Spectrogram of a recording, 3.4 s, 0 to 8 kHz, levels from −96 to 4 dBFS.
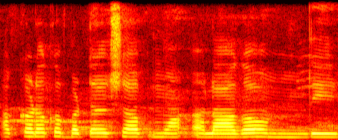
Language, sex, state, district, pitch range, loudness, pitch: Telugu, female, Andhra Pradesh, Annamaya, 195-215 Hz, -16 LUFS, 210 Hz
